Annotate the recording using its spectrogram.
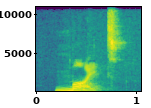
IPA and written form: maɪt (might)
